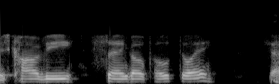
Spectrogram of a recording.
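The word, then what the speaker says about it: Sagapolutele: His name is Carvey Sangopotle.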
